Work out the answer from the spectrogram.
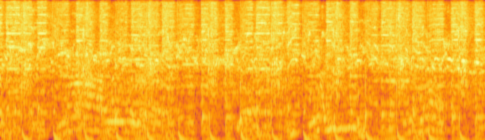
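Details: Loud electronic dance music with a driving techno beat of about two thumps per second, and no animal call is heard.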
